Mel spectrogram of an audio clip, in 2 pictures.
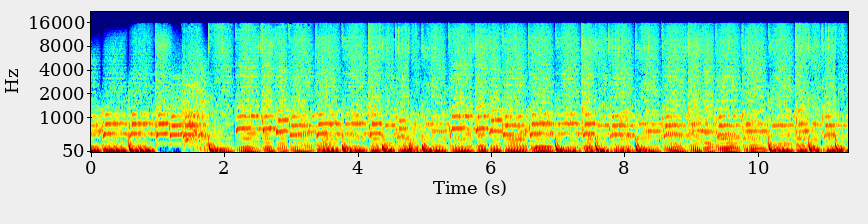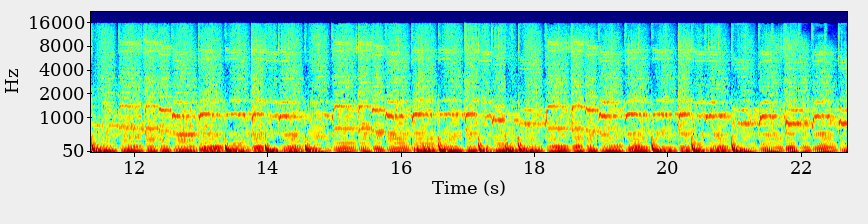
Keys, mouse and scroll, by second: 10.7 v, 11.1 ctrl+t, 13.9-17.0 alt+drag, 21.4-22.7 alt+click.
